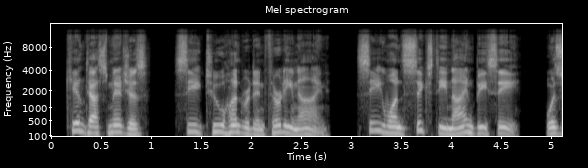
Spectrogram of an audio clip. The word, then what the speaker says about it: Quintus Ennius: quintus Latin pronunciation kinas nides c239 C1 169 BC was a writer and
